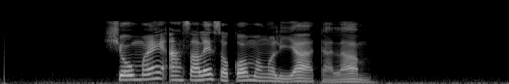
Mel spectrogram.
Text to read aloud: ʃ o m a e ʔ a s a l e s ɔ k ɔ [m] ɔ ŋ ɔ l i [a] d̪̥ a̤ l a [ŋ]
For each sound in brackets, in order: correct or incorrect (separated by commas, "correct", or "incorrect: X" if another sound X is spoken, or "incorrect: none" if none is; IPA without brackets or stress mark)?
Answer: correct, correct, incorrect: m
